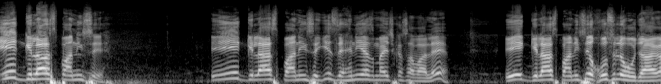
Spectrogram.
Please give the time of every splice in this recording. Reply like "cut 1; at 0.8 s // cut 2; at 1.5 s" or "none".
none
